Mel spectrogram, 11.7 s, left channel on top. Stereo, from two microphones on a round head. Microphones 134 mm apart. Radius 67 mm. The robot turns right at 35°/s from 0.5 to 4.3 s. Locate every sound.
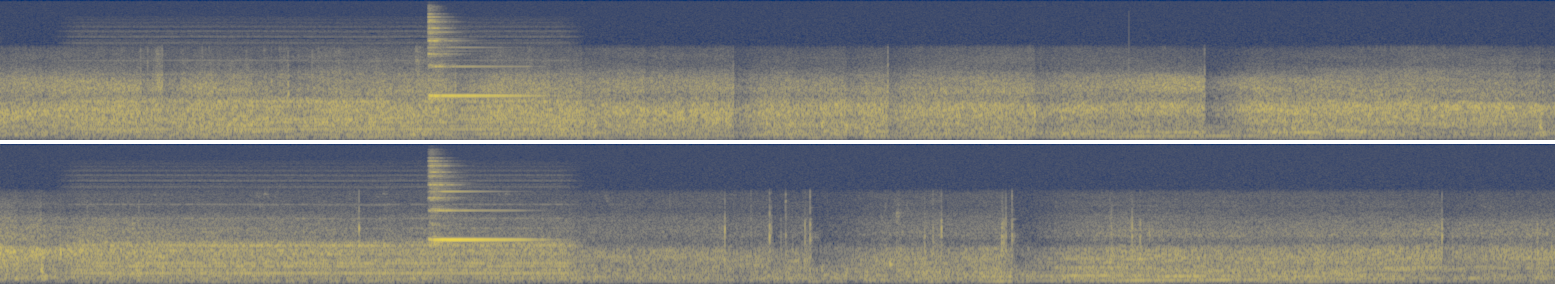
3.2 s a bell: 50° left (ahead or behind), 1.4 m; by 4.0 s 30° left (ahead or behind), 1.4 m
